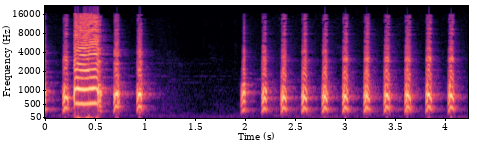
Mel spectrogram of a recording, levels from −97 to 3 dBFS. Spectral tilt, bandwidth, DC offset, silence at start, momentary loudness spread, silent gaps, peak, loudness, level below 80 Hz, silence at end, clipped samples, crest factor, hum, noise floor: 0 dB/octave; 19.5 kHz; under 0.1%; 0 s; 11 LU; none; 0 dBFS; -11 LUFS; -50 dBFS; 0.1 s; 0.2%; 12 dB; none; -68 dBFS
